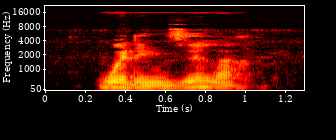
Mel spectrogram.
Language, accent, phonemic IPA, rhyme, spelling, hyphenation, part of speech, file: English, Southern England, /ˌwɛdɪŋˈzɪlə/, -ɪlə, weddingzilla, wed‧ding‧zil‧la, noun, LL-Q1860 (eng)-weddingzilla.wav
- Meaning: A person overly concerned with ensuring that a wedding goes exactly as they envision it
